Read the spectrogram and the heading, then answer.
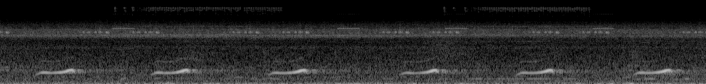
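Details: At Buxa, Alipurduar, India, a Brown hawk-owl gives soft, rising two-part hoots, one about every second, over a steady high insect drone.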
